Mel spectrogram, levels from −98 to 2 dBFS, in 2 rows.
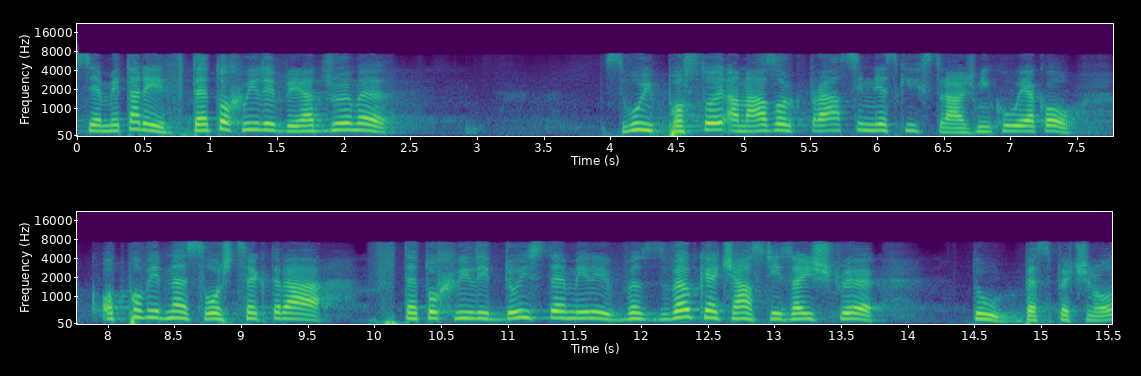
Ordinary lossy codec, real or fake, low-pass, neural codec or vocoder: MP3, 48 kbps; fake; 7.2 kHz; codec, 16 kHz, 0.5 kbps, X-Codec, HuBERT features, trained on LibriSpeech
